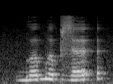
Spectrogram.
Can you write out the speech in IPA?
ɡʷɤbɤp zəʔ

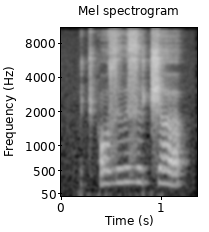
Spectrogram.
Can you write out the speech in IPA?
t͡ʃʼɔzɨ zɨt͡ʃɐ

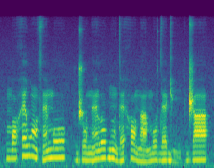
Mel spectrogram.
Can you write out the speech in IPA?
mɔ˧ hɛ˦wɔ̃˦˨sɛ̃˨˦ mo˦ | d͡ʒo˨nɛ̃˨˦lo˦ ɡũ˦˨dɛ˨˦hɔ˦˨na˨ mo˧dɛ˧ɡi˨ | d͡ʒa˧

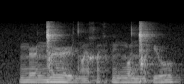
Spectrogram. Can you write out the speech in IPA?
ŋøːŋ͡ǀøːy̯dõi̯ χĩxpĩŋoŋ͡ǀus ɾʲu

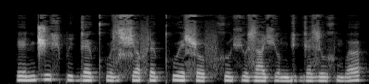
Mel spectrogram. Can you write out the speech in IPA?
end͡ʒixpi ɡɛkʷʰaz ɕʌfɾɛ kʷʰe ɬofxu çuzaço ŋɡiɡɛzuxmbʌ

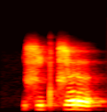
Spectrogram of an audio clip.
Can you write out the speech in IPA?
ɕitʲt͡ɕəɾə

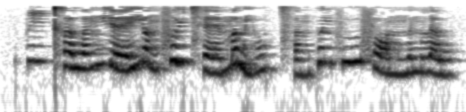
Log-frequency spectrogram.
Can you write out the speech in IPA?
piː˥kʰɐ˧wɐ˥ŋ jɛː˨˥jɐ˨˥ŋfɵ˥ɥ t͡sʰɛː˨˥mɐ˨˩wjuː˧t̚ t͡sʰɐ˨˥ŋ pɵ˥nfuː˥fɔː˨nŋɵ˧n lɐ˨w

